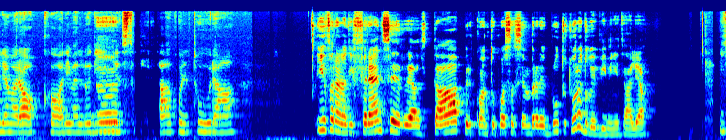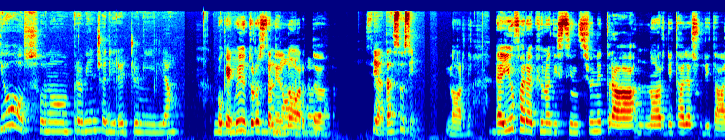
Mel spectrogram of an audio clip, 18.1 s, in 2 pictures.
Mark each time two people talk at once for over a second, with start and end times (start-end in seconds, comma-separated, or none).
11.8-13.1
